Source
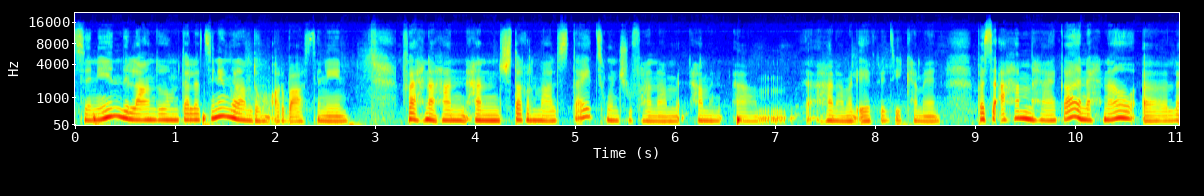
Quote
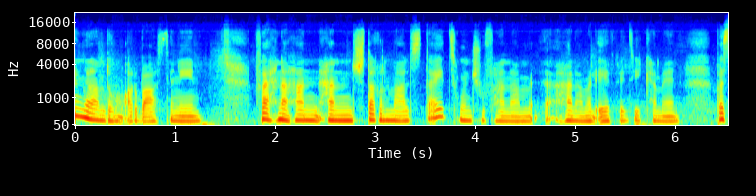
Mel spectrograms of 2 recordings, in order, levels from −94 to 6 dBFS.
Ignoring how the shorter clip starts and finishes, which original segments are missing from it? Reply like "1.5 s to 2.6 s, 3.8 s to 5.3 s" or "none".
6.1 s to 7.2 s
